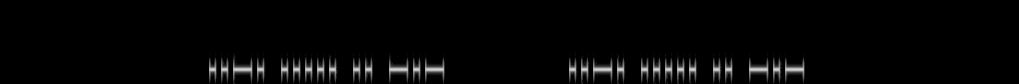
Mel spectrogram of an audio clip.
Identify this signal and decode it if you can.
Morse code, heard as a keyed tone, about 21 wpm, 700 Hz. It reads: F5IK F5IK
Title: DXCC-100 Call Signs - 4 Characters - Repeated 2x - 20wpm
